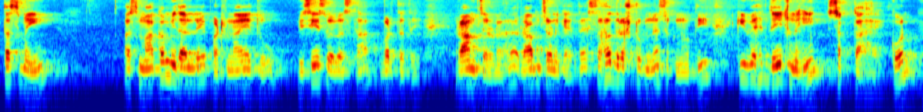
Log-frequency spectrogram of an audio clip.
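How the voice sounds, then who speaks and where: Male teacher, unhurried, mid-pitched voice, reads and translates line by line; reverberant room sound. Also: warm tone. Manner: reads each phrase, then translates it; slow, patient drilling. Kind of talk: explaining a lesson line by line. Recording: roomy with long reverb, faint noise.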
